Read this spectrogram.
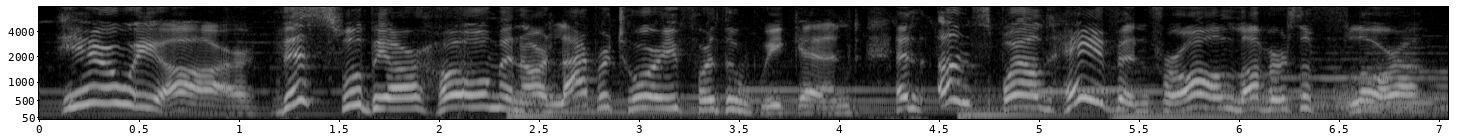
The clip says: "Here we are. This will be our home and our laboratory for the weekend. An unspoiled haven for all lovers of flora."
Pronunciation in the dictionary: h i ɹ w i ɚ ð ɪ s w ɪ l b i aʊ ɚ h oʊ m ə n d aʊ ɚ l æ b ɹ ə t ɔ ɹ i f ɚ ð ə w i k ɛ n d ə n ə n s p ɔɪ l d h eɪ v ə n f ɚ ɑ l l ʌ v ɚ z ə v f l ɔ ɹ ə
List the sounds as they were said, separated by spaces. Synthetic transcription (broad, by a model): h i ɹ w i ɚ ð ɪ s w ɪ l b i aʊ ɚ h oʊ m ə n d aʊ ɚ l æ b ɹ ə t ɔ ɹ i f ɚ ð ə w i k ɛ n d ə n ə n s p ɔɪ l d h eɪ v ə n f ɚ ɑ l l ʌ v ɚ z ə v f l ɔ ɹ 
